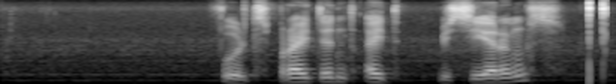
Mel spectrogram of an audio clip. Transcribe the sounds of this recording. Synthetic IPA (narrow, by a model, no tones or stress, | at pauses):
fuərtsprəjtəntœɥt | bisiəɾəŋs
